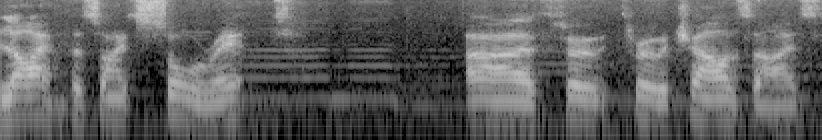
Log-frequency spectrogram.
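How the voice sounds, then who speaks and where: Here is a man with an English accent. His fairly high pitch moves with fairly even intonation. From England. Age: 60s. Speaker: freedom movement activist and author. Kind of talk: interview. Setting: Skype call. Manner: halting.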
